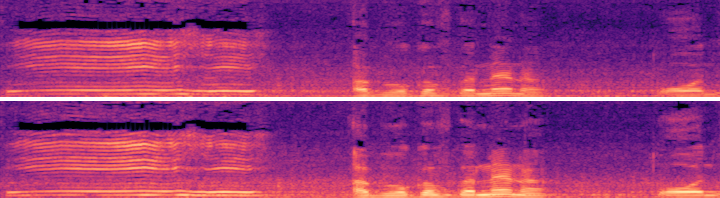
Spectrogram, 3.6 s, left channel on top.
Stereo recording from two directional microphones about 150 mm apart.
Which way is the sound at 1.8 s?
35° right (ahead or behind).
